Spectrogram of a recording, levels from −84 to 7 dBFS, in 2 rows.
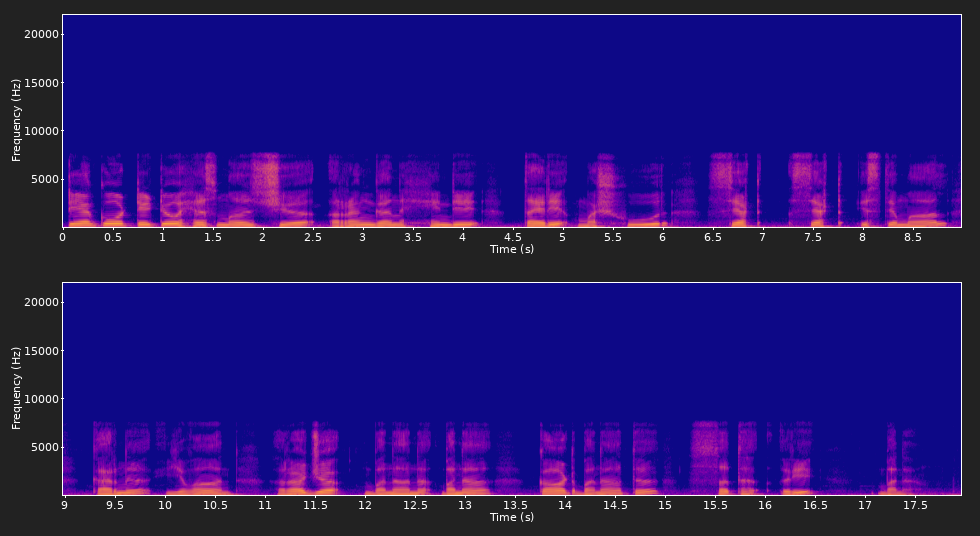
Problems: background sounds at intervals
